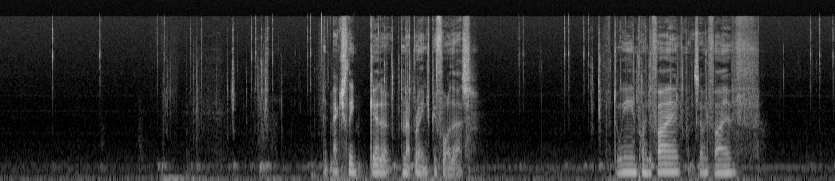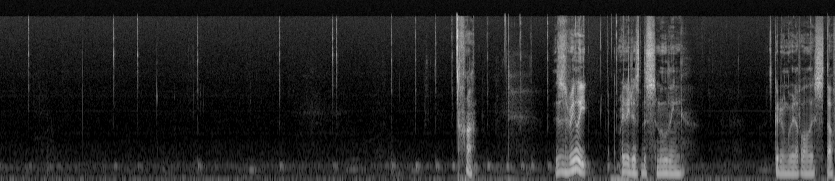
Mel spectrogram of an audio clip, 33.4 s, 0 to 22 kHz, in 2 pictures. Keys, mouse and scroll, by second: 1.1-2.1 drag, 3.2-4.6 middle drag, 3.8-4.6 drag, 4.6-5.2 scroll down 1, 4.6-5.3 typing, 5.1 click, 5.4 shift+click, 6.2 shift+click, 7.7-8.7 typing, 10.4 click, 11.3 click, 11.7 click, 13.5-14.5 typing, 16.2-20.6 drag, 20.7-23.5 middle drag, 23.4-24.6 drag, 24.4-25.1 scroll down 1, 25.1 middle click, 25.2 scroll up 1, 26.0 middle click, 26.0 scroll down 1, 26.6 middle click, 26.7 scroll up 1, 27.2 middle click, 27.9 middle click, 27.9 scroll down 1, 28.4 middle click, 29.2 middle click, 29.5-30.0 scroll down 1, 33.0-33.4 middle drag.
